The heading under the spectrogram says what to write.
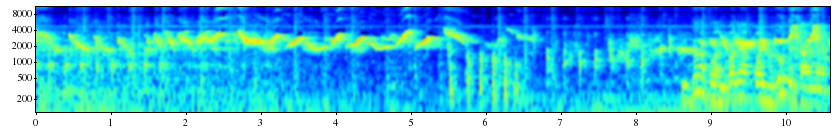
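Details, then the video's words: Caged Chinese hwamei, a tame hand-raised bird kept for singing and fighting in Vietnam, gives a loud run of slurred whistled notes rising and falling quickly, then lower rolling phrases near the end, with a man talking softly behind. "Chim thuần sách tay hót, đấu tốt - Hoạt Họa Mi"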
